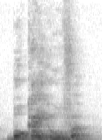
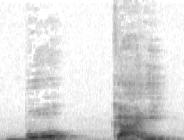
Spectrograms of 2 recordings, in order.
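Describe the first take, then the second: First: Said in the usual way. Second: Bocaiúva stretched very slowly, syllable by syllable; drawn-out syllables. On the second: Shown as a demonstration. Teacher slowing bocaiúva down for the class, stretched out. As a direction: draw bocaiúva out so the diphthong is heard. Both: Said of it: "Ó, ditongo decrescente".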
